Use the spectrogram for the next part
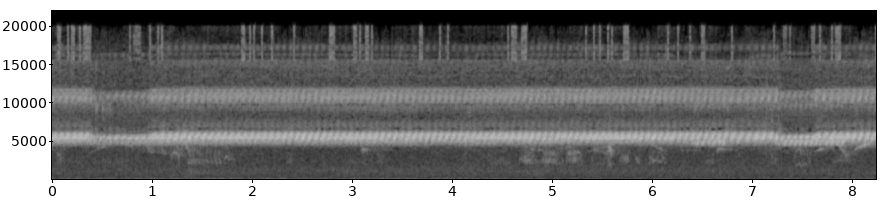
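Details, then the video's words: Wild crickets, recorded with birds and a background windmill. A constant, glassy high trill rings throughout with short breaks near one and seven and a half seconds. Faint clustered bird twitters sound in the middle range. "Sonido de Grillos y Pájaros"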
